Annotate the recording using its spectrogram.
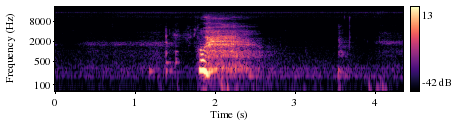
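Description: A woman lets out a short, loud breathy sigh with a voiced 'nu' about two seconds in, fading over about half a second; the rest is quiet.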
